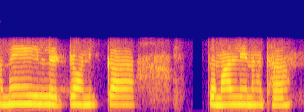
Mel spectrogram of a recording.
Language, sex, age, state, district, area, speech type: Hindi, female, 18-30, Uttar Pradesh, Prayagraj, rural, conversation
